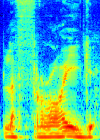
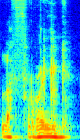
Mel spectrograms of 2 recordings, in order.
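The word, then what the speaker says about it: Laphroaig: Apparently, I was pronouncing it wrong. Lefroig is how it's not Lefroig.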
